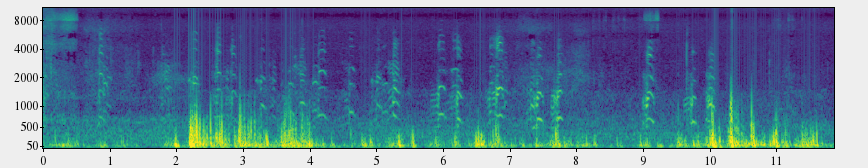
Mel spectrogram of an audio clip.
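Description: Birds calling over and over, many short calls a few a second, starting about two seconds in, over low, irregular rumbling.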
